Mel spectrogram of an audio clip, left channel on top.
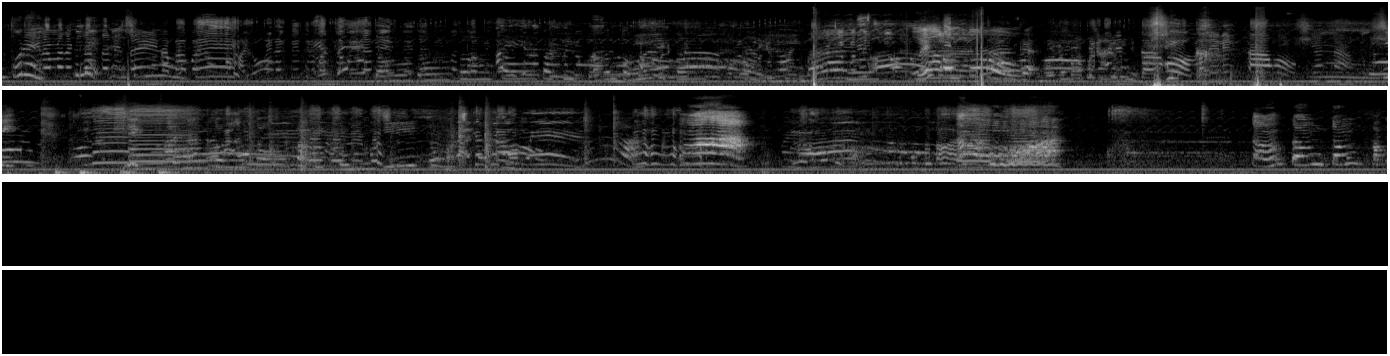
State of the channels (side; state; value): right; silent; digital silence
